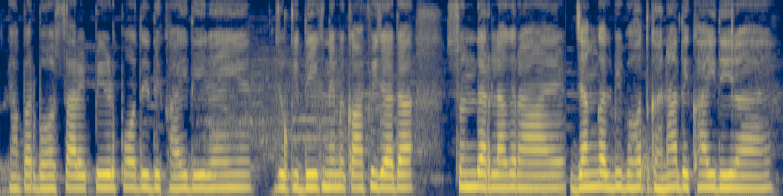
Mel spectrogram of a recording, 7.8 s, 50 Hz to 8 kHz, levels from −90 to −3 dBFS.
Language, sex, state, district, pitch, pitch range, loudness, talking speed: Hindi, female, Bihar, Sitamarhi, 195 Hz, 190-200 Hz, -16 LUFS, 215 wpm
